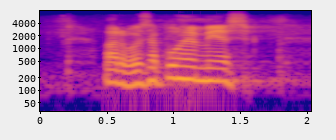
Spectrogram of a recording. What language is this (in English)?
Finnish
